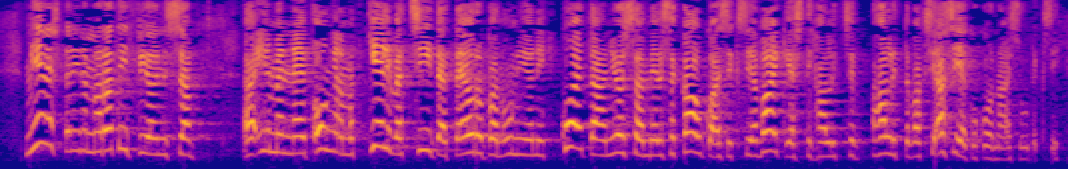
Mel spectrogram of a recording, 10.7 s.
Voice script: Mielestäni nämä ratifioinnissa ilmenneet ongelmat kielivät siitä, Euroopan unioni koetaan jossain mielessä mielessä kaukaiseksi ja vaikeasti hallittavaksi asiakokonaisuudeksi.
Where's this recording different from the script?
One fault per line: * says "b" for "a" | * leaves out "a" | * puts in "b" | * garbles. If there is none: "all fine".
* puts in "että"
* leaves out "mielessä"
